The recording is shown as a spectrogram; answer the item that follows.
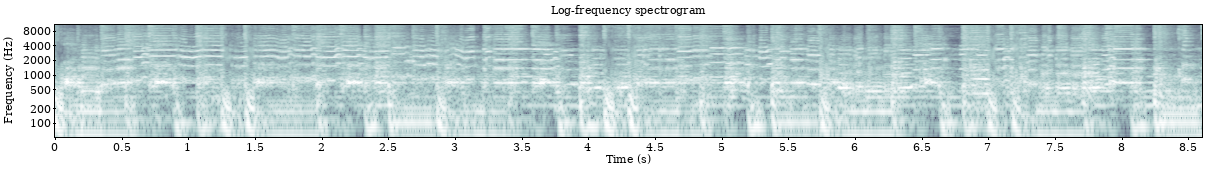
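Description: Live band music played loud through PA speakers: a clarinet leads a fast, ornamented melody over a steady bass beat.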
